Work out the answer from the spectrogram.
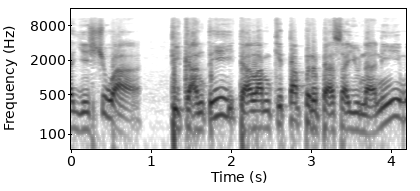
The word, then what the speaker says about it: Yeshua: Yodnya diganti menjadi iota, sehingga huruf Yod, Sin, Waw, Ayin yang seharusnya dibaca Yeshua diganti dalam kitab berbahasa Yunani menjadi iota, eta, sigma, omikron, upsilon.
